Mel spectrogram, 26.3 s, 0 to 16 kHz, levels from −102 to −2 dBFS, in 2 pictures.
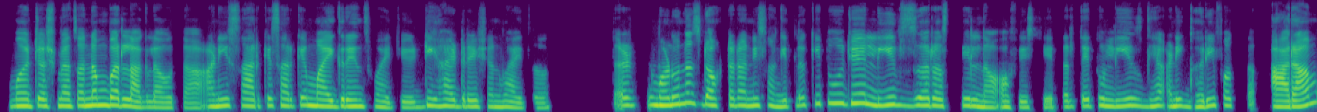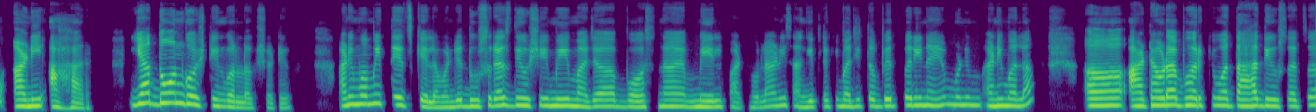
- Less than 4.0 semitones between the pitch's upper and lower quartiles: Yes, average, 3.4 semitones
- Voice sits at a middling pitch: No, high, 215 Hz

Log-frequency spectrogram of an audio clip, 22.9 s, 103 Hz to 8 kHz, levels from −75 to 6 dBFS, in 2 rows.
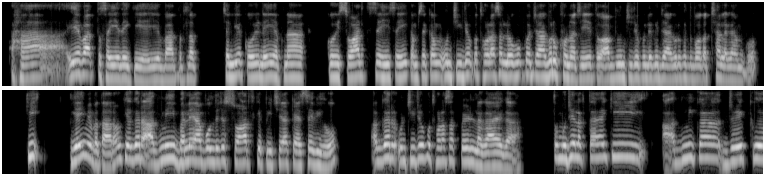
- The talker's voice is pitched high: No, medium, 170 Hz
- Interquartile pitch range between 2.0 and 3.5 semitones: No, average, 4.1 semitones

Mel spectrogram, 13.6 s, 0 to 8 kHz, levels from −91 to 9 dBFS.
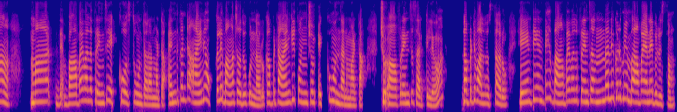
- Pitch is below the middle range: No, very high, 265 Hz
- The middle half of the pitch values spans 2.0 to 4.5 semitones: Yes, average, 4.1 semitones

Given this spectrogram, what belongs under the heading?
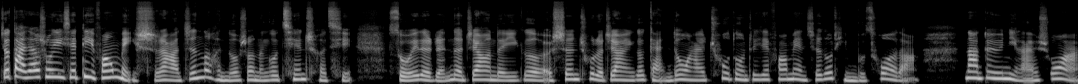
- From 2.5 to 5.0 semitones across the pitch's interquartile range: No, wide, 5.5 semitones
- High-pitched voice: Yes, high, 215 Hz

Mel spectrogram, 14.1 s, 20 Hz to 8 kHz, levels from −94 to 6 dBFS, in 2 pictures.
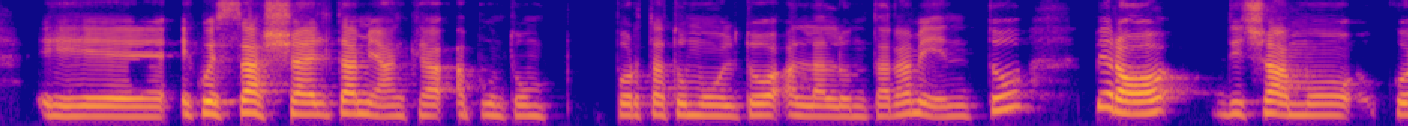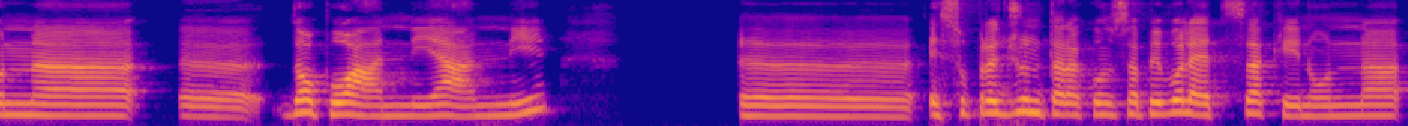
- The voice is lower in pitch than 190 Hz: No, high, 205 Hz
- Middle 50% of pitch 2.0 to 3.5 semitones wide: Yes, average, 2.9 semitones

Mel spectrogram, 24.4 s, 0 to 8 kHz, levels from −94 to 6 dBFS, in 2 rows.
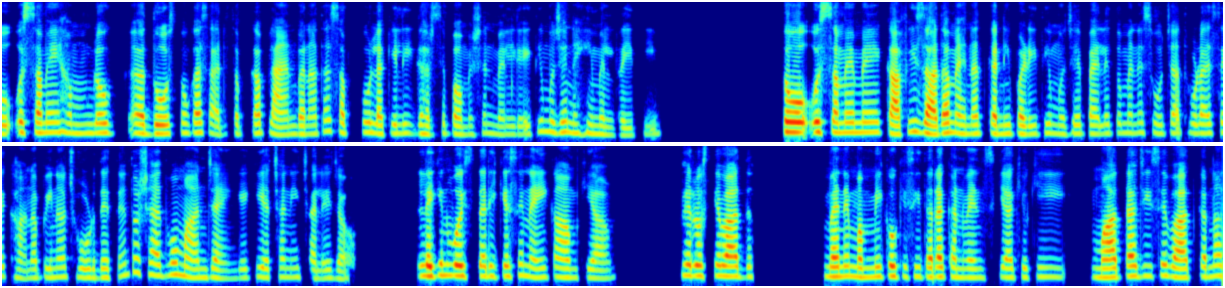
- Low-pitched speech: No, high, 195 Hz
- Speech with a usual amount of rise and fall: No, narrow, 2.3 semitones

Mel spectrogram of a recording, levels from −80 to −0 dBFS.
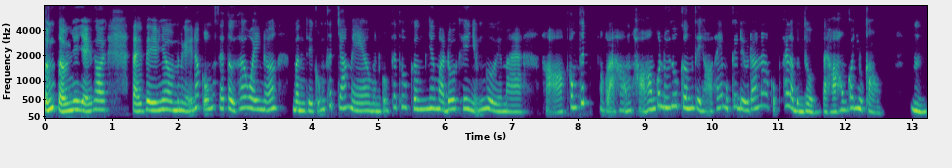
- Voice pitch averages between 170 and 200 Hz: No, high, 235 Hz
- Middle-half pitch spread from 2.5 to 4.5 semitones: No, average, 5.0 semitones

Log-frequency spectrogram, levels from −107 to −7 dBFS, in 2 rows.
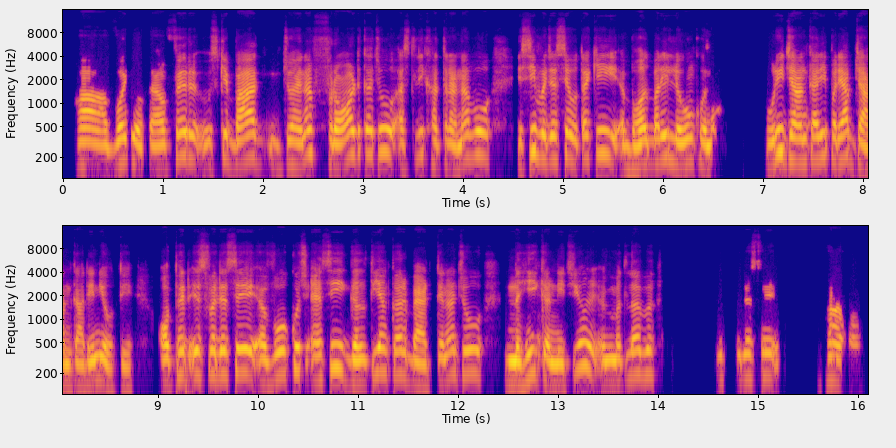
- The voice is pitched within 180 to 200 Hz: Yes, high, 190 Hz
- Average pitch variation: No, wide, 6.4 semitones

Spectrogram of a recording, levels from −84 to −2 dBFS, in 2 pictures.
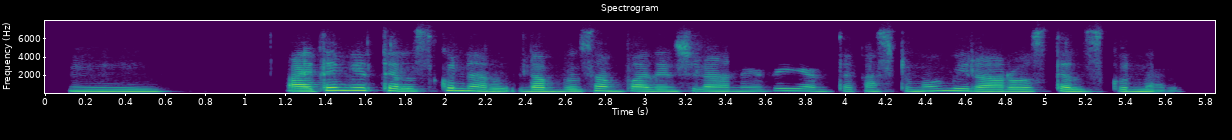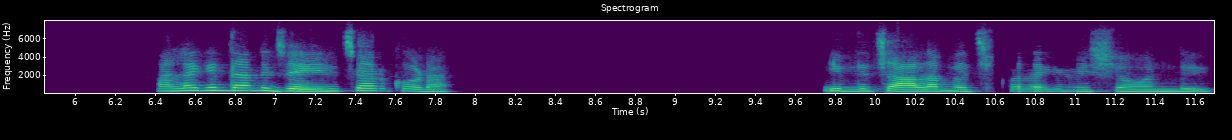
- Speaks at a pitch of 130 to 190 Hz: No, high, 220 Hz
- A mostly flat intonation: Yes, narrow, 2.2 semitones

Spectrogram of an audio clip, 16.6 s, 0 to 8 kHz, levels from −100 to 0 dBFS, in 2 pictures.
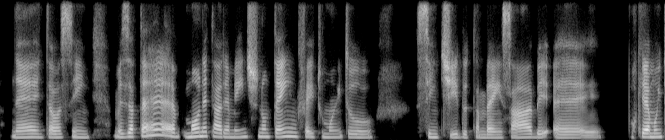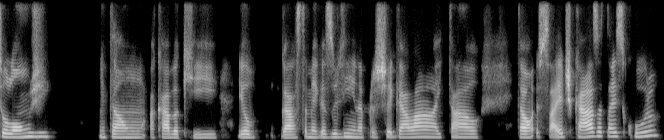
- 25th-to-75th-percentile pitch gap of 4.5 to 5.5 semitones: No, average, 2.9 semitones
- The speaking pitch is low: No, high, 190 Hz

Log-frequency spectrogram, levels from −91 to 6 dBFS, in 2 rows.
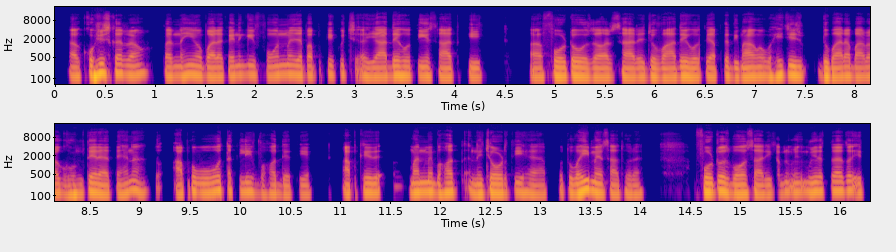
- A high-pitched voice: No, low, 120 Hz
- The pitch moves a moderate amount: No, narrow, 2.3 semitones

